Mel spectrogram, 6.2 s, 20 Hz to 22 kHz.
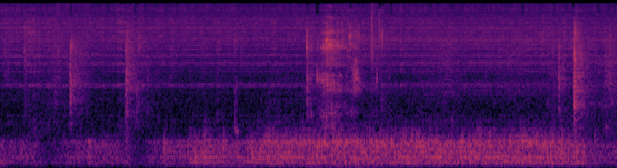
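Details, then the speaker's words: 1977 Coleman 220J dual mantle lantern, lit after restoration work (fount held pressure overnight at 200 pumps): low uneven croaking "frog noise" on startup that quiets into a steadier roar; runs fairly decently once opened up. "as you probably heard it still makes the good old frog noise when it's first starting up but as you can hear it quieted down"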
